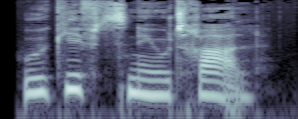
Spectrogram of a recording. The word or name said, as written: udgiftsneutral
